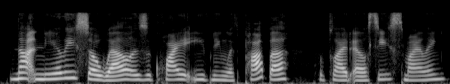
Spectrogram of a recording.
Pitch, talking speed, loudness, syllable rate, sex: 225 Hz, 175 wpm, -19 LUFS, 5.0 syllables/s, female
